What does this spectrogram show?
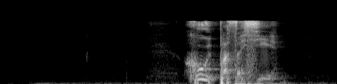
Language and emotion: Russian, angry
